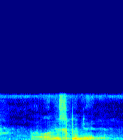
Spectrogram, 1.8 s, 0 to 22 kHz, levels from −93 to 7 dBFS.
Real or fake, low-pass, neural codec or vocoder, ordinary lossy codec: fake; 7.2 kHz; codec, 16 kHz, 4 kbps, FreqCodec, smaller model; none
